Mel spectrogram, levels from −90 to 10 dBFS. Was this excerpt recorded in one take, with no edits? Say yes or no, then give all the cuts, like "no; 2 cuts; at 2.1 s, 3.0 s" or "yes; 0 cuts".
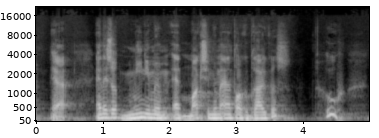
no; 2 cuts; at 1.2 s, 2.1 s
